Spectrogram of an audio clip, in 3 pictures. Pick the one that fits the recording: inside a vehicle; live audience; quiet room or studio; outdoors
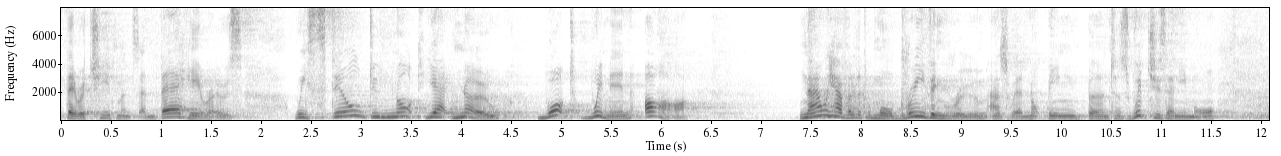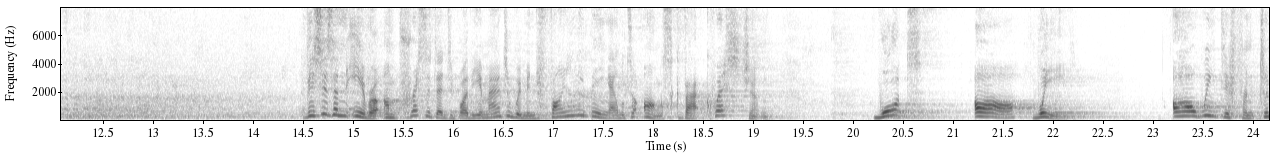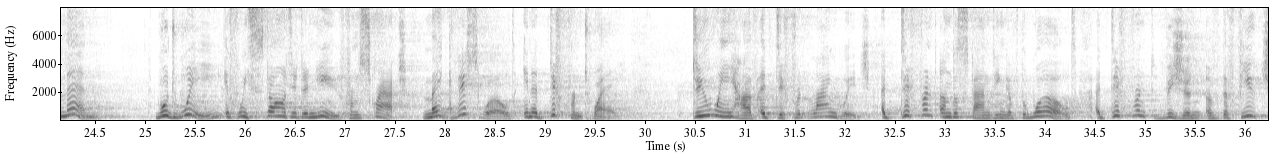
live audience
